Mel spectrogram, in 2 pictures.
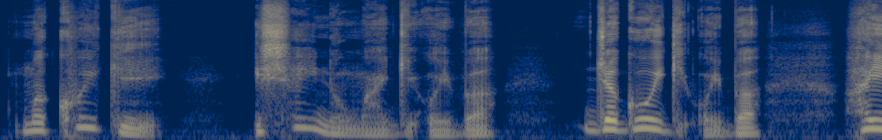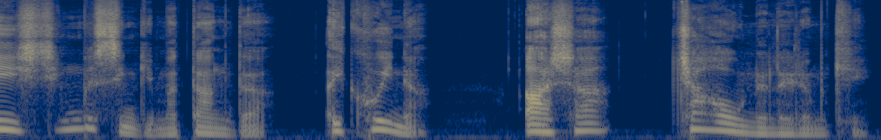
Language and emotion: Manipuri, sad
